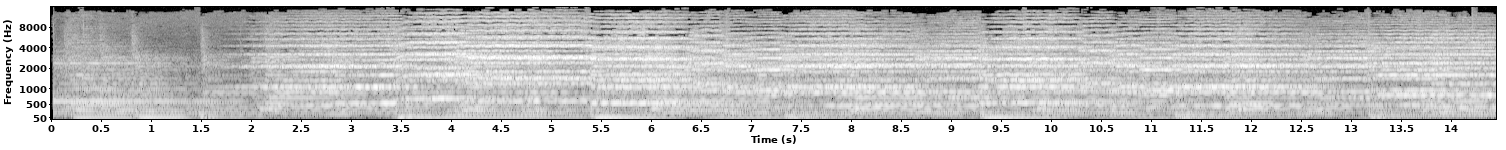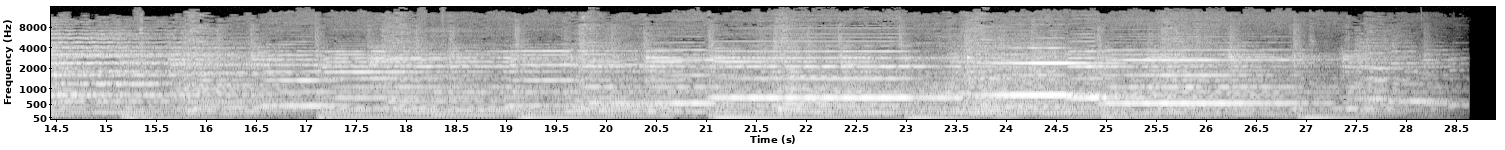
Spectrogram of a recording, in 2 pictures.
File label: waltz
